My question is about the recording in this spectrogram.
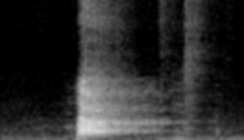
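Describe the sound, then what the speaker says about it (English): A single loud, close dog bark bursts out and trails off in about half a second, with no talk around it. "That is a loud ass dog"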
